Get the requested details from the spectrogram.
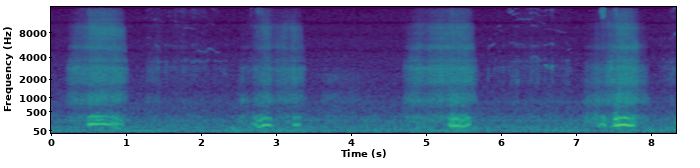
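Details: Rhythmic rattling snores from a sleeping 13-year-old large-built male cat, about every two and a half seconds, roughly 25 a minute, with quiet pauses between.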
